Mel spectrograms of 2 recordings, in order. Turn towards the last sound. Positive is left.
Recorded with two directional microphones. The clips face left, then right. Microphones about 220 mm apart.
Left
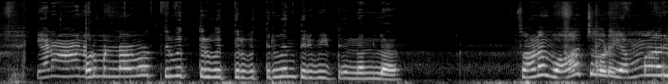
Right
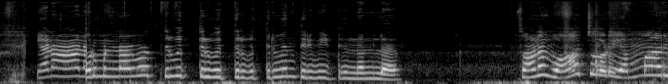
turn(degrees=0)  # may be behind; listen again after turning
